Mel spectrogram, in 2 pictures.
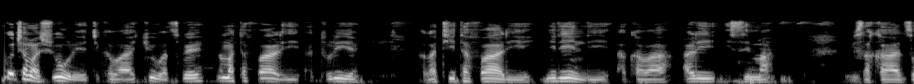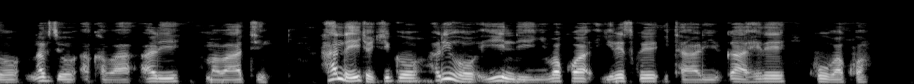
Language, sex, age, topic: Rundi, male, 18-24, education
